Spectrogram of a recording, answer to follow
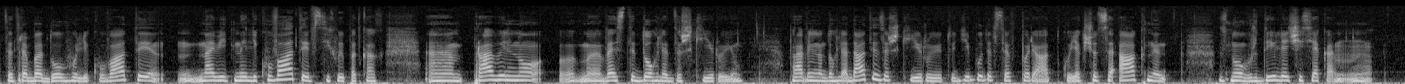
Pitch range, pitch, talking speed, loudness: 155-185 Hz, 175 Hz, 130 wpm, -17 LUFS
